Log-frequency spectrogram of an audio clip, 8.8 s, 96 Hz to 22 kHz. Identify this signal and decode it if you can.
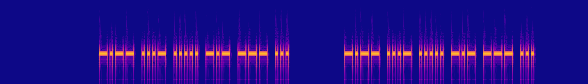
Morse code, heard as a keyed tone, about 30 wpm, 700 Hz. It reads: YV5KOS YV5KOS
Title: DXCC-100 Call Signs - 6 Characters - Repeated 2x - 30wpm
